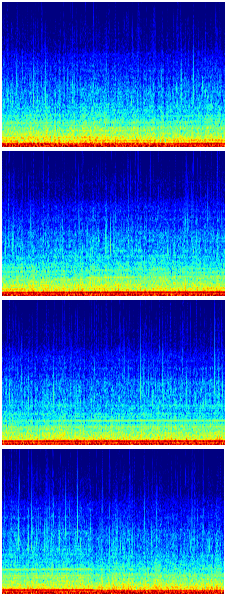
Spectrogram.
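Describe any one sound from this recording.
A motorcycle engine hums steadily, its pitch slowly rising, then dropping with a gear shift.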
